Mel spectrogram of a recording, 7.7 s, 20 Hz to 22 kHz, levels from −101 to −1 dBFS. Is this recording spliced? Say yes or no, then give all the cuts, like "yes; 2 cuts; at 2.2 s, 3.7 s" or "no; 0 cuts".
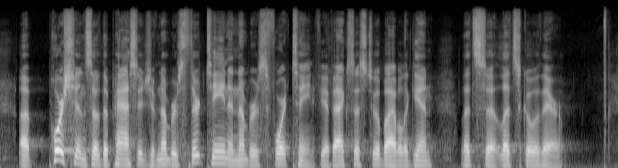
no; 0 cuts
